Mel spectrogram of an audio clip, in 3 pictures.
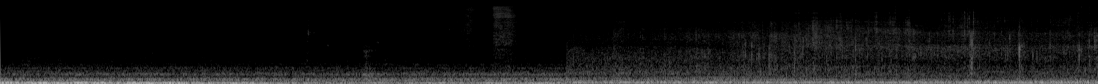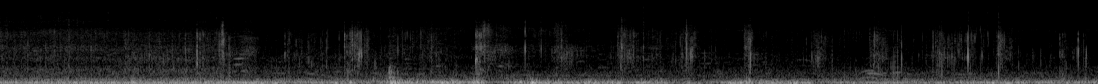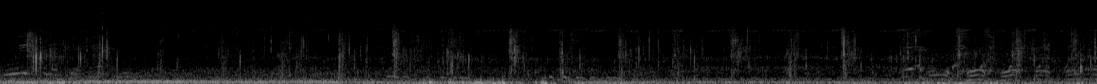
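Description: Car rolling slowly along a gravel road, a low rumble heard from inside the cabin. It gives way to footsteps on gravel at a steady walking pace, about two steps a second.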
